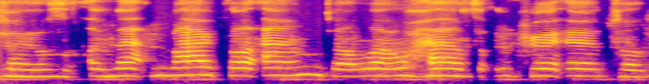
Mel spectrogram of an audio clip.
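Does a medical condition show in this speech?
Yes: ALS; diagnosed almost five years ago.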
